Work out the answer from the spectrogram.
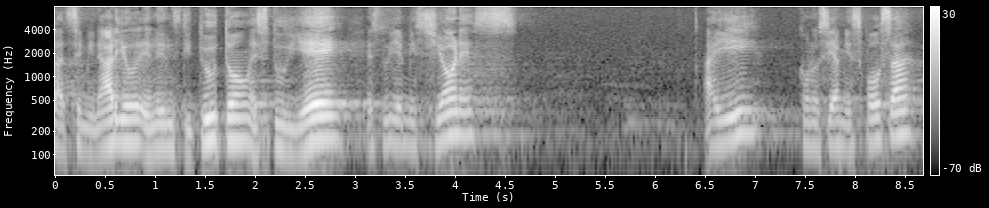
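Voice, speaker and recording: A man giving a sermon testimony as a visiting missionary speaker. He speaks haltingly, restarts his words often and keeps checking with the audience. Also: on the high side. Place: church sanctuary. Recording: long echo of a large church hall.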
